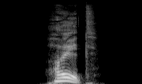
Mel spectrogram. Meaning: alternative form of heute
- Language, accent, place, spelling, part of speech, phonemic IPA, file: German, Germany, Berlin, heut, adverb, /hɔʏ̯t/, De-heut.ogg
